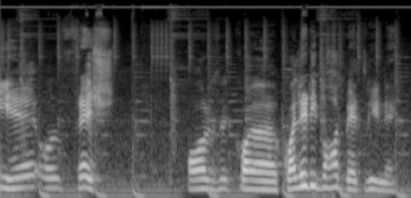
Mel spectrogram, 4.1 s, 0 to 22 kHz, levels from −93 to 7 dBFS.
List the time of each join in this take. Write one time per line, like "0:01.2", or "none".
0:01.4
